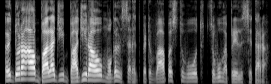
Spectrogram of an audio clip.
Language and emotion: Kashmiri, neutral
